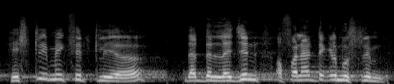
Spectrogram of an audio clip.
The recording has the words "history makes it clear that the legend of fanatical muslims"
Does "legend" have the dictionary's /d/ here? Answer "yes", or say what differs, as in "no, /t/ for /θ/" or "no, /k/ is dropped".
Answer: yes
